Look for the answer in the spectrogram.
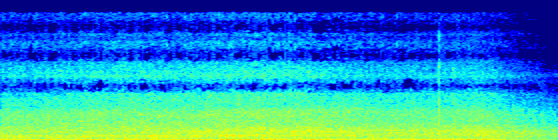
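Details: Telehandler diesel after bleeding air from the fuel system and letting the hot starter cool: even steady idle with a low regular thrum, no surging or misses; normal idle.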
